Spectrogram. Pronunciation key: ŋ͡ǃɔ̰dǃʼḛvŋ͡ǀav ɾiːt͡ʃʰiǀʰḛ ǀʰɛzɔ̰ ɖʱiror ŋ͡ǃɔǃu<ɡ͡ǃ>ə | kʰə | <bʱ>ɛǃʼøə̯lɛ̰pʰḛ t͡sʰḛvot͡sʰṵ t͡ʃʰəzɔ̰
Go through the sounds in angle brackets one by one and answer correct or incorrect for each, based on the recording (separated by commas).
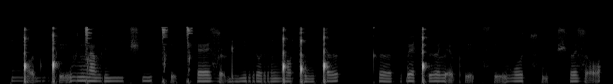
incorrect, incorrect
